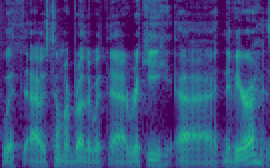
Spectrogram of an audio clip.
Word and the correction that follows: Nierva: Is that how you pronounce his last name? – Yeah, Ricky Nierva. Yeah. – Nierva.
